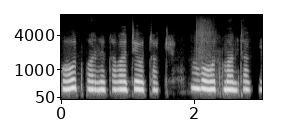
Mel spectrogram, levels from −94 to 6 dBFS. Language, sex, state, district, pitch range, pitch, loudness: Hindi, female, Uttar Pradesh, Deoria, 240-260 Hz, 245 Hz, -14 LUFS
